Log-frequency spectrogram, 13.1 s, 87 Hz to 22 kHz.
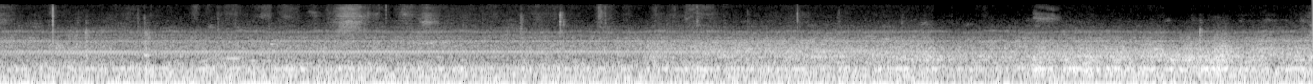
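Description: Interior running noise of an X60B electric commuter train travelling at speed: a steady low rumble with a constant hum over it, heard inside the passenger car.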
